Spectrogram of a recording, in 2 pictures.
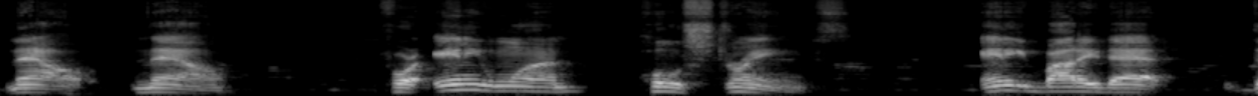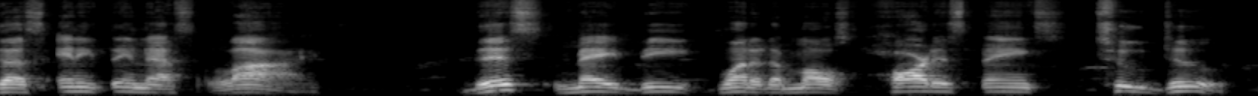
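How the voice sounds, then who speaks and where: A man's voice: medium pitch, expressive, takes it slowly, fairly bright tone. A man in his forties chatting casually on a live stream, telling stories in a laid-back, slangy way. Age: 40s.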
